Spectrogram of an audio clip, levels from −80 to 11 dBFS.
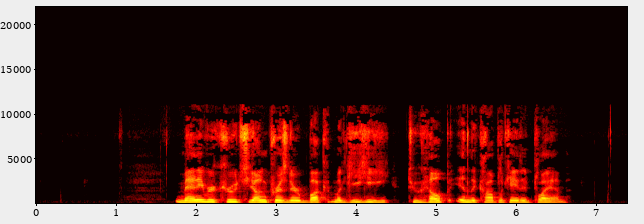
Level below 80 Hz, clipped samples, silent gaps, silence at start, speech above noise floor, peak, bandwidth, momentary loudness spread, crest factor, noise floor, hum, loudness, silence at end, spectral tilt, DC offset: -60 dBFS; under 0.1%; none; 1.75 s; 53 dB; -2 dBFS; 11.5 kHz; 12 LU; 18 dB; -71 dBFS; none; -18 LUFS; 0.75 s; -5 dB/octave; under 0.1%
